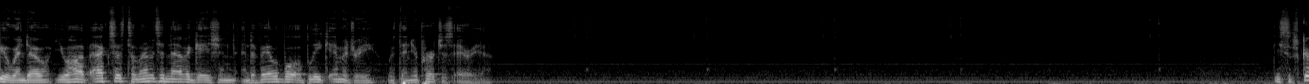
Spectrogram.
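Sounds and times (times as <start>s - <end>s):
faint electrical hum: 0.0s - 13.0s
computer mouse button clicking: 5.7s - 6.0s, 8.2s - 8.4s, 9.5s - 9.7s.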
